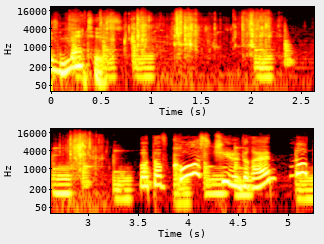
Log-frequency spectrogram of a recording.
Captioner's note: munching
